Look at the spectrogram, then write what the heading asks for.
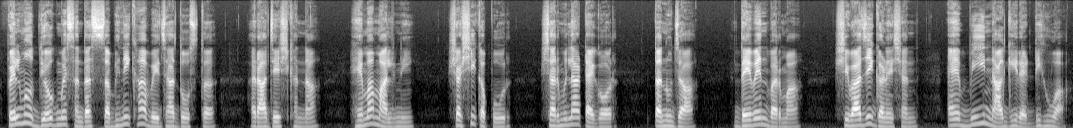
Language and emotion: Sindhi, neutral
